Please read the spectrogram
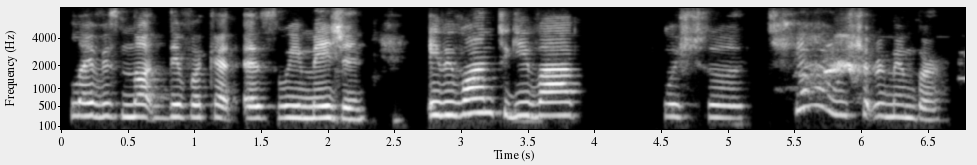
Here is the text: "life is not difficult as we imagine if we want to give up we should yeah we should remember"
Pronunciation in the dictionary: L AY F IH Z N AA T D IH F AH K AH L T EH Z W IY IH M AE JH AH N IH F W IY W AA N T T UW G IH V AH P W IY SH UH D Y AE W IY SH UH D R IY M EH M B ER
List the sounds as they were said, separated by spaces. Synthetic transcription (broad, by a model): L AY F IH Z N AA T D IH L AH K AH T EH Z W IY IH M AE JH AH N IH F W IY W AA N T T UW G IH V AH P W IY SH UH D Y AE W IY SH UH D R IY M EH M B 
